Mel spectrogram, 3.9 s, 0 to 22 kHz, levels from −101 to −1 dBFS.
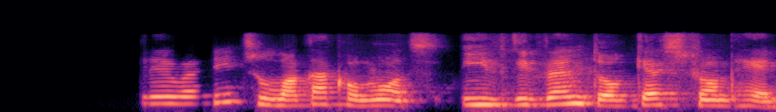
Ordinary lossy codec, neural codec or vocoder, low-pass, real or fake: Opus, 64 kbps; codec, 16 kHz, 2 kbps, X-Codec, HuBERT features, trained on general audio; 7.2 kHz; fake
